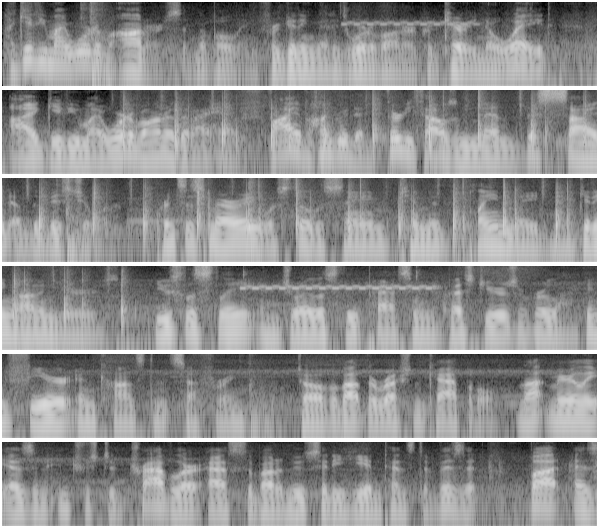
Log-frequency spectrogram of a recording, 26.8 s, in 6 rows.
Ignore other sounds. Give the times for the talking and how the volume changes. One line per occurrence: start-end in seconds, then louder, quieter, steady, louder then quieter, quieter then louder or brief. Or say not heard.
0.1-26.7 steady.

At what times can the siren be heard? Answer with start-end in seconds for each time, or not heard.
not heard.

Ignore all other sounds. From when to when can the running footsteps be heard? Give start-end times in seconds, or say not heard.
5.3-14.4.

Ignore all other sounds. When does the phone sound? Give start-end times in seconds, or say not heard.
2.5-3.5, 15.2-16.8.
